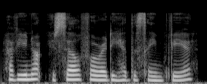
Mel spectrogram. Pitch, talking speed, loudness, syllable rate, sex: 205 Hz, 260 wpm, -17 LUFS, 6.7 syllables/s, female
